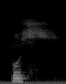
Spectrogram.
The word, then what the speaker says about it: bus: Bus. Bus. Right? Same spelling, different pronunciation.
